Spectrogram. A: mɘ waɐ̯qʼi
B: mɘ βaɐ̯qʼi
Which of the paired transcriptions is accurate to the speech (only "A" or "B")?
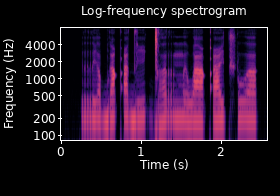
A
